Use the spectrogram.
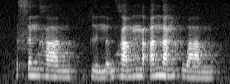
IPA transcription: sə˧nɣa̤˨˩n | kɨ˧˩nə̰˧˥wɣa˨˦m ŋa̰ː˧˥na˨˦ŋ kwa̤˨˩m

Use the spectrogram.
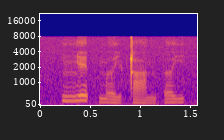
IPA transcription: ɲe˦˥p̚mə˨˩jʈa˨˩n ʔə˧j

